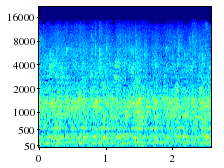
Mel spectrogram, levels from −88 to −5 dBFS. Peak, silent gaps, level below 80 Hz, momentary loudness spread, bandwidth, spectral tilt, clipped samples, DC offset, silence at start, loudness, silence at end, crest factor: -22 dBFS; none; -60 dBFS; 1 LU; 15.5 kHz; -3 dB/octave; under 0.1%; under 0.1%; 0 s; -37 LUFS; 0 s; 16 dB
